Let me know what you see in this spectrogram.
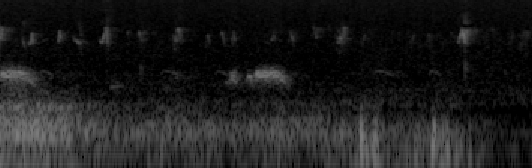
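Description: Birds calling: a quick series of short high chirps, with a few lower calls near the start and about two and a half seconds in. A faint low rumble under them dies away in the first second or so.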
